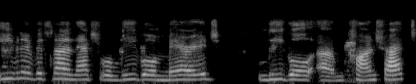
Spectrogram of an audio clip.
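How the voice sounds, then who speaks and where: A woman's bright, sharp tone at a fairly high pitch and a moderate pace. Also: dry, close sound with no echo. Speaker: astrology livestream host. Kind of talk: casual livestream chat about astrology.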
